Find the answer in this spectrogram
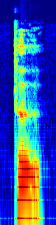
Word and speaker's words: peux: So je peux, okay? Final x not pronounced here, okay? So you've got x, but you don't pronounce it. So basically you get the sound peut, je peux, okay?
